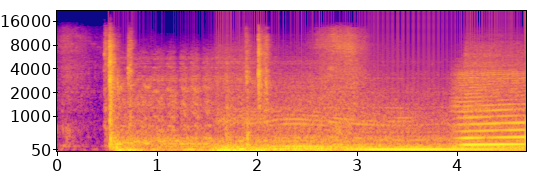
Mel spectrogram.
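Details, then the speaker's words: 2003 Ford F150 5.4L, nearly 250,000 km, after replacing battery cables and starter (previously only a single click in extreme cold): cold start at minus 32 to 38 °C, sharp burst, rough catching, then steady low idle; starts fine. "Sounds bad, but it started. That's pretty crazy. Minus 32 Celsius outside."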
